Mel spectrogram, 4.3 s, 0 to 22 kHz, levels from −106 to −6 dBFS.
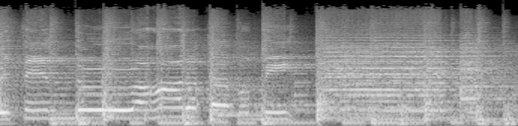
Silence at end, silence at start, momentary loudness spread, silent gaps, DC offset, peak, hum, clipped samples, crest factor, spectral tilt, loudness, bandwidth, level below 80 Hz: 0 s; 0 s; 5 LU; none; under 0.1%; -2 dBFS; none; under 0.1%; 16 dB; -4 dB/octave; -17 LUFS; 18.5 kHz; -40 dBFS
